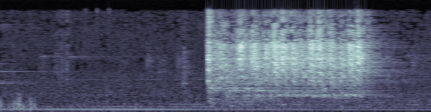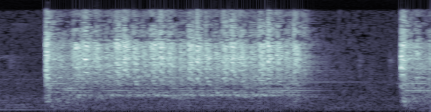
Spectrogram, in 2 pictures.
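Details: Buick Regal carbureted engine, cold start with a chokeless carburetor and the air cleaner off; three cranking bursts of two to three seconds with pauses, never settling into a clean idle. Owner says it needs tuning.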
